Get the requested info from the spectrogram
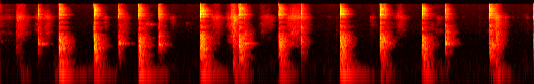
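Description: Table-tennis rally on a wooden dining table: a celluloid ping-pong ball clicking off the tabletop and the paddles in a steady back-and-forth, about two clicks a second.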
